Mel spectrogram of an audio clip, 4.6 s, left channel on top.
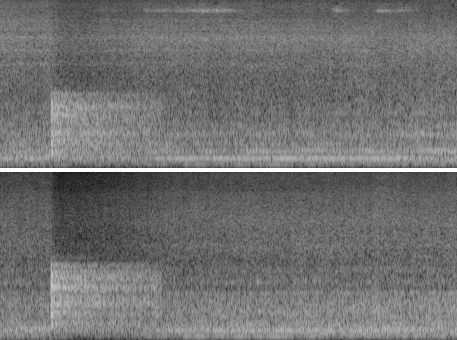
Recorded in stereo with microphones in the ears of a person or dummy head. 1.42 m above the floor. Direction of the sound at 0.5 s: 15° right (ahead or behind).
